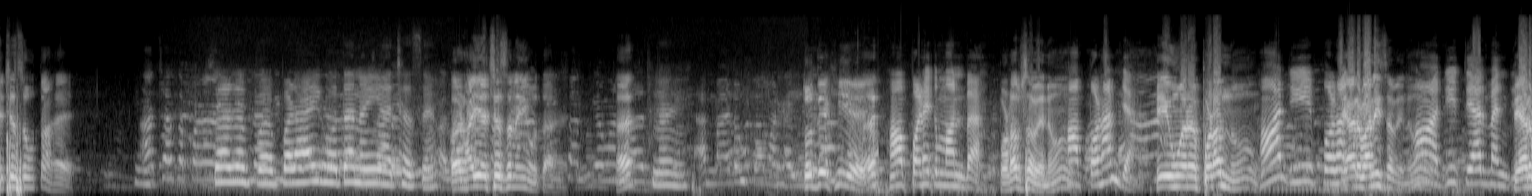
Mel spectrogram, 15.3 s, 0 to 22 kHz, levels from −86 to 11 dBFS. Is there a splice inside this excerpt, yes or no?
yes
